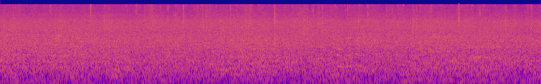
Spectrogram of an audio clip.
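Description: Indoor swimming pool ambience: a steady wash of water noise from swimmers splashing through their strokes in the lanes.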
